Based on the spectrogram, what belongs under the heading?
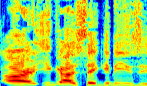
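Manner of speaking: quick, high, loud sign-off; retold parting call. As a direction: toss off a loud hasty goodbye. Retold parting words, raised voice.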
